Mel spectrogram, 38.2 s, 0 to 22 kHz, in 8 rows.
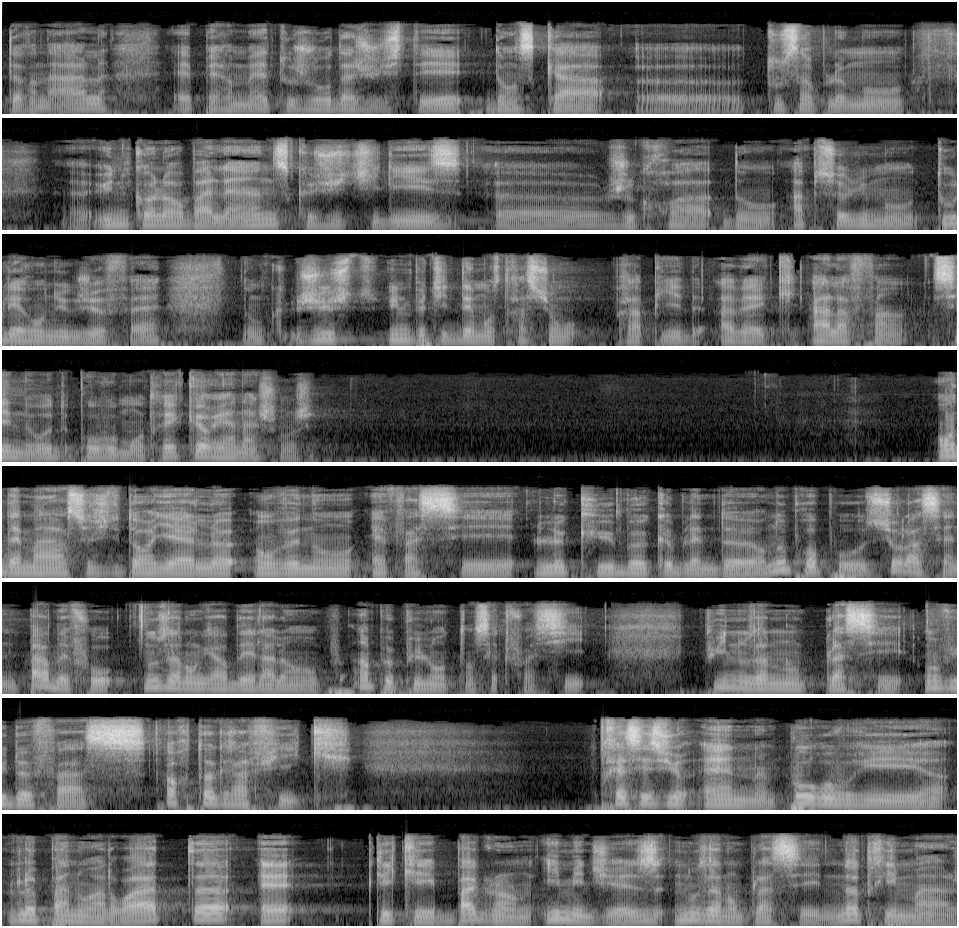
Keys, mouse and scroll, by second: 21.7 right click, 22.2 x, 24.6 right click, 28.5 KP_1, 29.4 KP_5, 31.7 n, 32.6-33.8 scroll down 14, 34.5 click, 35.5 click, 36.7 click, 37.7 scroll down 5.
